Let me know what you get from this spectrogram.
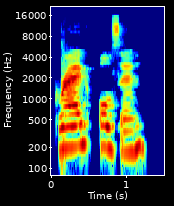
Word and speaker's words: Greg Olsen: I'd say yes, but I think that Greg Olsen, did I say that right? Thumbs up, James. I think I said it right.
